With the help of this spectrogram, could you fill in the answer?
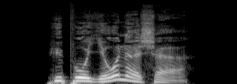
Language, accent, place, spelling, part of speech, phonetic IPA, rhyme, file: German, Germany, Berlin, hypoionischer, adjective, [ˌhypoˈi̯oːnɪʃɐ], -oːnɪʃɐ, De-hypoionischer.ogg
- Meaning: inflection of hypoionisch: 1. strong/mixed nominative masculine singular 2. strong genitive/dative feminine singular 3. strong genitive plural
